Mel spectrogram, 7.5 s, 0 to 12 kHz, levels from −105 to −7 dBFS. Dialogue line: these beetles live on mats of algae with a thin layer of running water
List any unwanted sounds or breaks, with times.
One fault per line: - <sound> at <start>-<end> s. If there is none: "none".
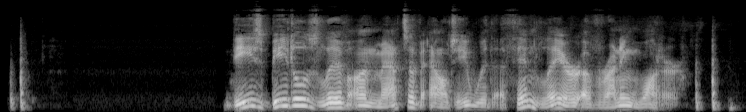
none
